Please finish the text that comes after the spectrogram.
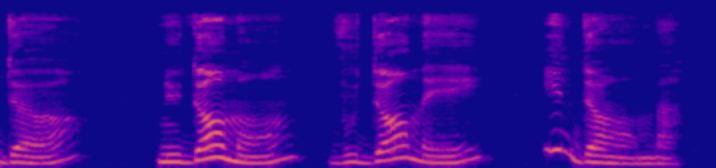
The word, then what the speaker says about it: dorment: So the resulting verb, je dors, tu dors, il dort, nous dormons, vous dormez, ils dorment. Don't forget, with all these verbs that end in ENT, the ENT is silent. Ils dorment.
